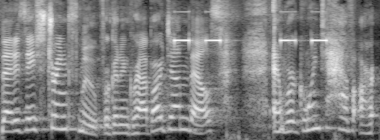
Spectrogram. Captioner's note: timer beeps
